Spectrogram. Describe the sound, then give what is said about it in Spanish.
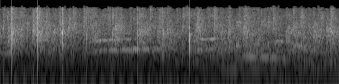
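A small audience applauds a participant's original verse with scattered, uneven claps that stand out sharply over a steady hum of voices talking and murmuring underneath. “Bueno, qué original, un aplauso.”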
